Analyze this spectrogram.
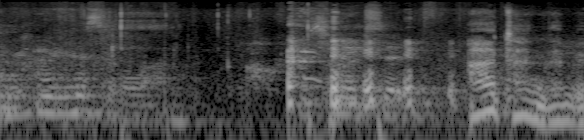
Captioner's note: laughs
